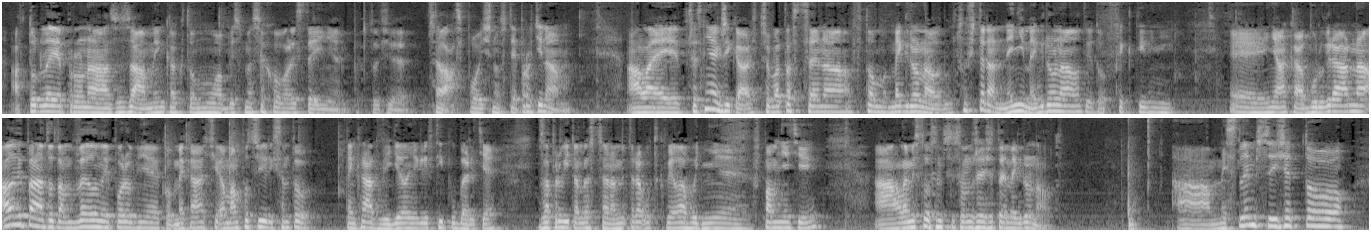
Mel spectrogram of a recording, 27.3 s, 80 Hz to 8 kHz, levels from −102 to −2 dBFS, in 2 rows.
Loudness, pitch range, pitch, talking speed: -23 LUFS, 120-155 Hz, 135 Hz, 185 wpm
